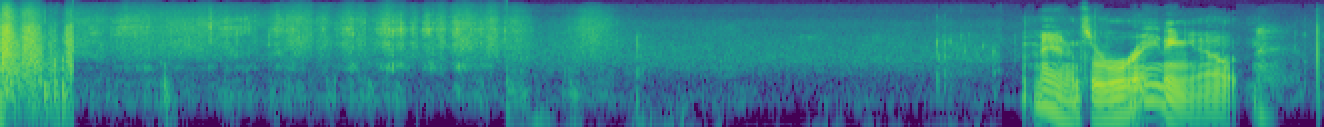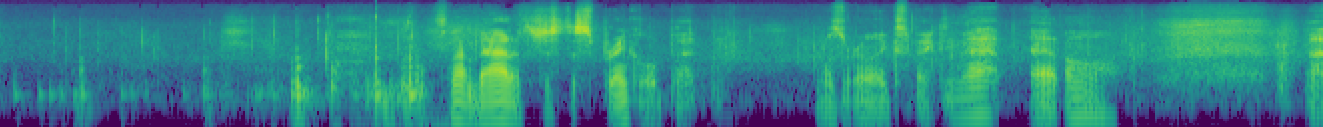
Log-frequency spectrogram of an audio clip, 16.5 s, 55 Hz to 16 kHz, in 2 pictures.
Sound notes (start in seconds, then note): 2.7 quitely Slurps Coffee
